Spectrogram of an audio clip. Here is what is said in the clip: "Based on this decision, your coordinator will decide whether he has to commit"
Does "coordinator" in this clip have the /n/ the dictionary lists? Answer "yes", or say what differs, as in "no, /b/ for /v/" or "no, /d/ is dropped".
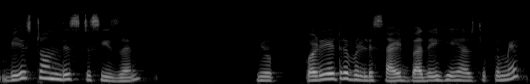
no, /n/ is dropped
